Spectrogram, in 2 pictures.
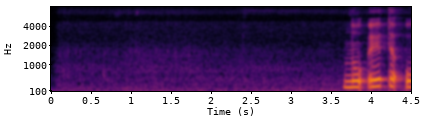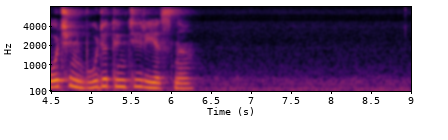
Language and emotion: Russian, neutral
